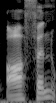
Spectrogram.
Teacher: I say often without the T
